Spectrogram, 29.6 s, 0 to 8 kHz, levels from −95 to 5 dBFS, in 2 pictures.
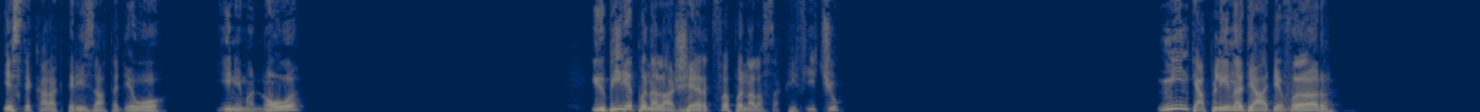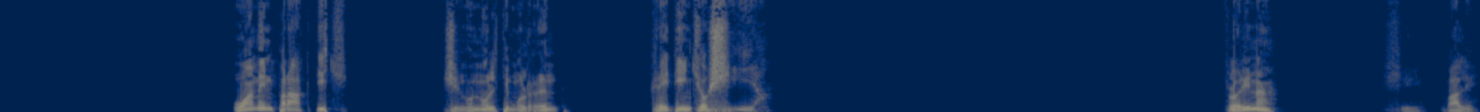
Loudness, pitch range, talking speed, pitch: -37 LUFS, 95-135 Hz, 55 wpm, 110 Hz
